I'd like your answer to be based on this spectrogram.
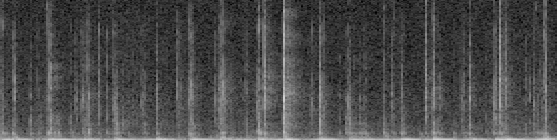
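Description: Fingertips of both hands type steadily on a black plastic computer keyboard in dim light, producing a quick run of crisp, bright key clicks. The clicks sit over a steady low hum.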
